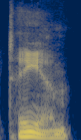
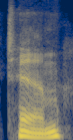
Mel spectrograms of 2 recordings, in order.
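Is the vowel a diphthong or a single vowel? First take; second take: diphthong; single vowel. First: The vowel glides as a diphthong. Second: The vowel is a single short vowel.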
